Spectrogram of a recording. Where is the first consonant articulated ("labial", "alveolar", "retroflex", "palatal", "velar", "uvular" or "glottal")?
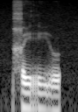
uvular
